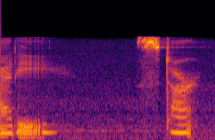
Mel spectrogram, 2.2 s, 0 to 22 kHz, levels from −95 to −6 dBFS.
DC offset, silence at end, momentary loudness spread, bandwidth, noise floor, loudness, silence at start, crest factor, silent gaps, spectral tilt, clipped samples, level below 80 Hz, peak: under 0.1%; 0.2 s; 18 LU; 7.6 kHz; -54 dBFS; -22 LUFS; 0 s; 22 dB; none; -1.5 dB/octave; under 0.1%; -52 dBFS; -6 dBFS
